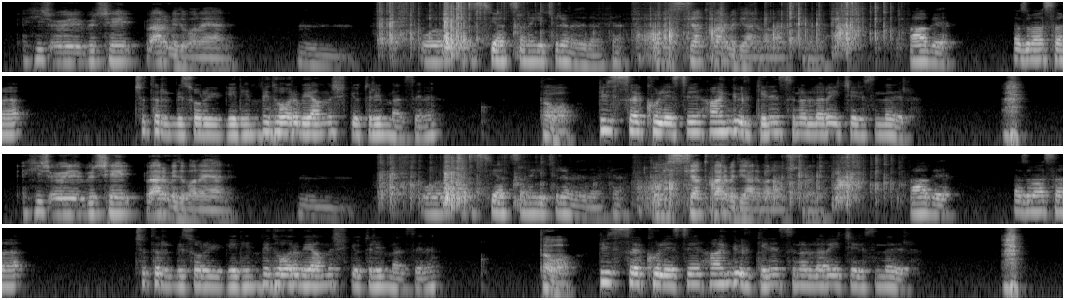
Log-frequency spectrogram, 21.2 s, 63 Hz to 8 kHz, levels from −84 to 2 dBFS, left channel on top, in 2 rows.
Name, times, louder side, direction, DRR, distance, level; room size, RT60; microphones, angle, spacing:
voice 1, 0.2-2.3 6.5-8.3 16.0-16.3 20.6-20.7, right 4 dB, 55° right, 0.7 m, -30 dB
voice 2, 3.0-3.4 4.2-6.2 9.1-9.5 10.1-10.8 11.9-15.0 16.6-19.6, left 2 dB, 90° left, 0.9 m, -28 dB
sound 1, 3.7-5.5 5.8-9.0, left 2 dB, 65° left, 1.1 m, -29 dB
4.2 x 3.4 x 2.6 m
head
